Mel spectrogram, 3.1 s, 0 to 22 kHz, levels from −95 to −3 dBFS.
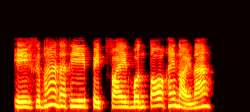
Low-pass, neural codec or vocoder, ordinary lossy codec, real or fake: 5.4 kHz; none; none; real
